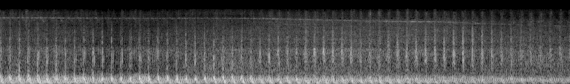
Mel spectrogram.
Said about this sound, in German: Der Helikopter landete.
